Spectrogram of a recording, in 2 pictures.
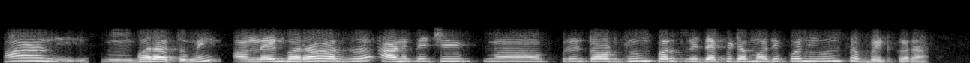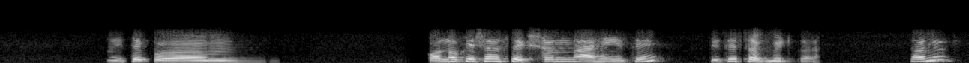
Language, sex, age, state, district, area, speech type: Marathi, female, 45-60, Maharashtra, Nanded, urban, conversation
